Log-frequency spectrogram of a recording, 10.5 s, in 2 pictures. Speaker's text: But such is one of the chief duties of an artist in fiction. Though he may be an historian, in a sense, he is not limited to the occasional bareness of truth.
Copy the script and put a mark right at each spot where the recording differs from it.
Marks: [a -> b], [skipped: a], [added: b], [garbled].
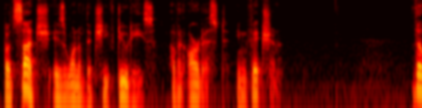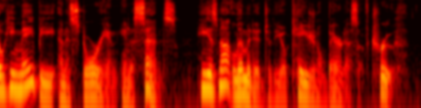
But such is one of the chief duties of an artist in fiction. Though he may be an historian, in a sense, he is not limited to the occasional bareness of truth.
